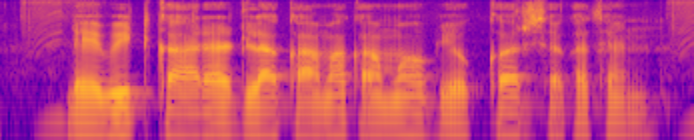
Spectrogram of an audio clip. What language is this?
Chhattisgarhi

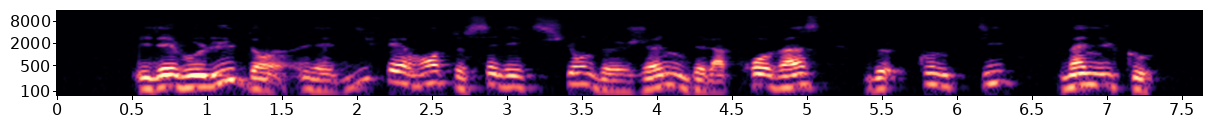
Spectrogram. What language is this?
French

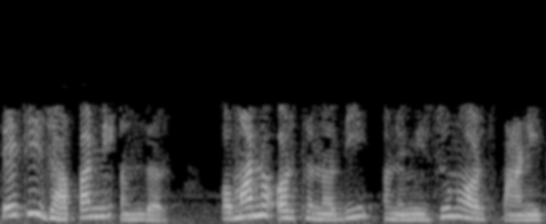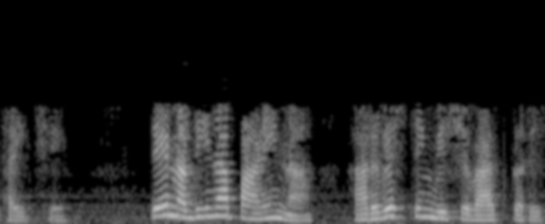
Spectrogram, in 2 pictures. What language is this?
Gujarati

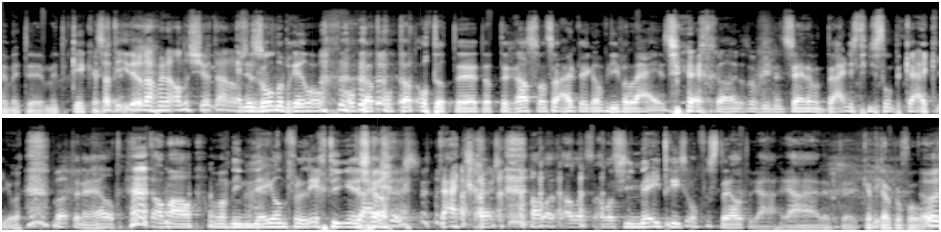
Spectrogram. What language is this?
Dutch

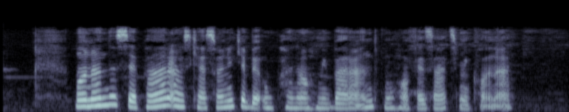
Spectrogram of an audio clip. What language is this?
Persian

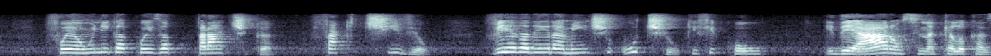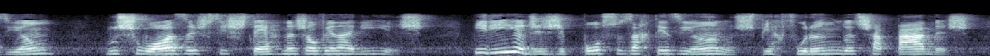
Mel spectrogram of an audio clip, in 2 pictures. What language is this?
Portuguese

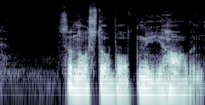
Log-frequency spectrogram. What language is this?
Norwegian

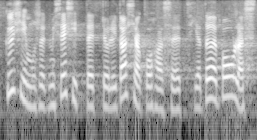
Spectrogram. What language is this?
Estonian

